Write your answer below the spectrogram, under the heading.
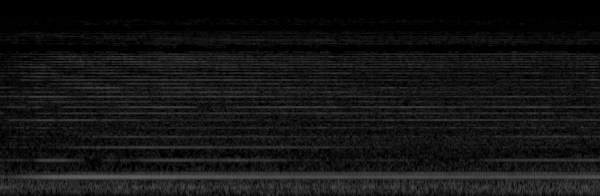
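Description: Spindle of a Zenbot CNC router running steadily with a faint, even whine as the machine makes a pass.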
